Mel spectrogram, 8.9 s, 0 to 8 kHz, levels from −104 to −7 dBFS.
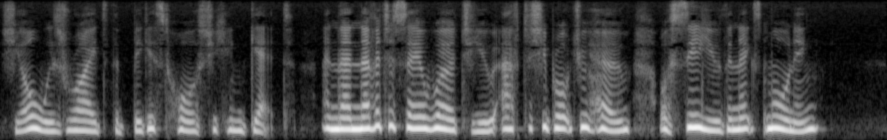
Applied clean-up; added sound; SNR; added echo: none; none; none; none.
